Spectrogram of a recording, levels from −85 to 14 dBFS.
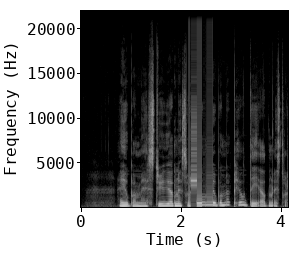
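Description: From 2.14 s to 2.63 s the speech collapses into a rigid, metallic buzz pinned at 100 Hz, still loosely tracing the shape of the speech. This is robotic sound from repeated short buffers, likely caused by audio arriving too late, so the playback loops the last 10 ms chunk to fill the gap. That loop sets the 100 Hz buzz, and for most of this stretch the real audio is skipped in favour of the repeats.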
